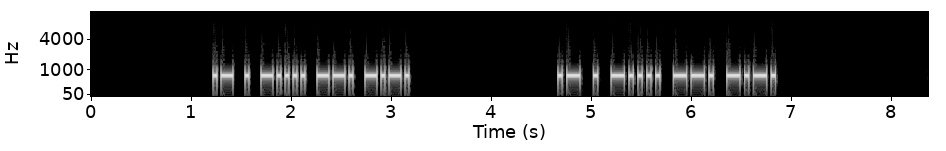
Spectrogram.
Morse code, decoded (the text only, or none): AE6GC AE6GC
